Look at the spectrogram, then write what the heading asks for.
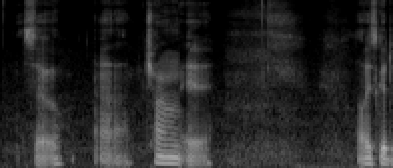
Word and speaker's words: Chang'e: Most times you'll hear it called Chang'e or Chang'e, but that's not correct. According to the Chinese, their goddess of the moon is called Chang'e. So, Chang'e.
